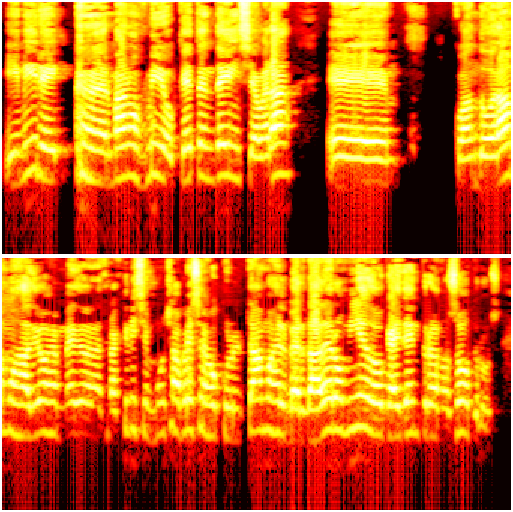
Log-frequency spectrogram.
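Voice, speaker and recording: A Cuban-accented male pastor delivers a sermon in a church, his voice sitting fairly high for a man. He preaches in a chatty style, speaking the quotes softly and building up to louder, stronger lines. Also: fairly even intonation, moderate pace. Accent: Cuban Spanish. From Cuba. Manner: conversational preaching, acts out quotes softly then builds in volume. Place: church sanctuary.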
